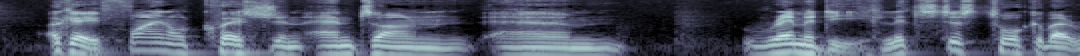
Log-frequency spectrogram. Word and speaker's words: RemiDe: Um, remedy. Let's just talk about remedy. That's spelled re e m i d e.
